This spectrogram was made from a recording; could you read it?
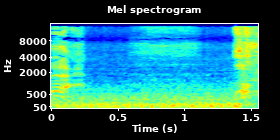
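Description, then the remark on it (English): Two harsh, phlegmy coughs, one at the start and one near the end, fairly loud, with a low steady rumble of background noise in between. “Well, at least it's not a dry cough.”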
